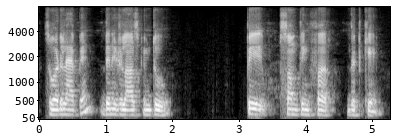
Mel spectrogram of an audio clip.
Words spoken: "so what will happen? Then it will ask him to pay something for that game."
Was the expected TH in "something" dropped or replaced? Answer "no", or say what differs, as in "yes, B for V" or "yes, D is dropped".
yes, T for TH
